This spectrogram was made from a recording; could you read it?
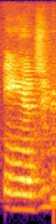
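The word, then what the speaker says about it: Angye: Hi, my name is Anjanette White, better known as Angie,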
